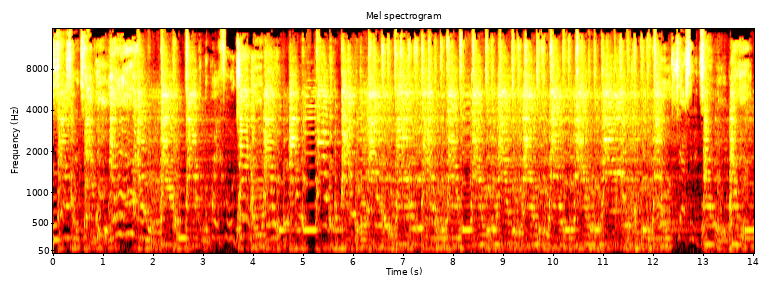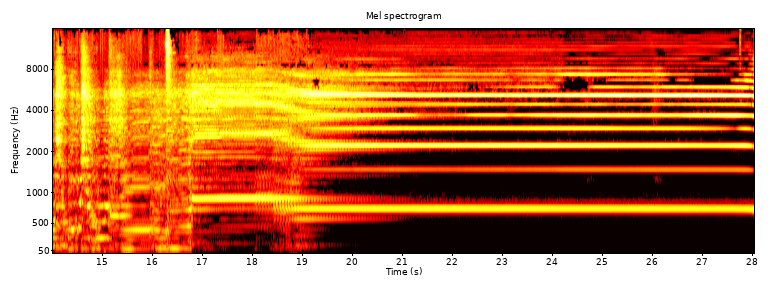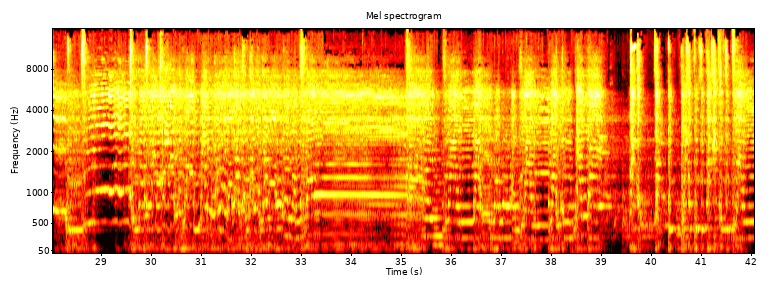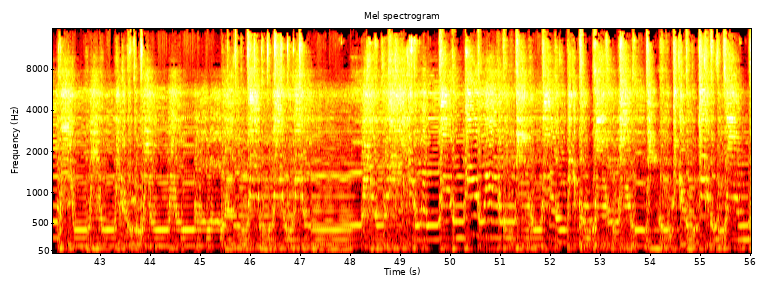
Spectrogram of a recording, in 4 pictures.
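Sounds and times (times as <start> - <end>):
electric guitar music: 0.0 - 56.0.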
